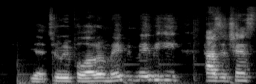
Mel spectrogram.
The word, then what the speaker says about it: Tuipulotu: Tuipulotu. Yeah, Tuipulotu.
